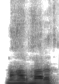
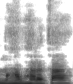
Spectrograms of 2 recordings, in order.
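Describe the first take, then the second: First: The word ends on a consonant sound. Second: The word ends with an added 'a' vowel. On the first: The speaker calls it right. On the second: The speaker calls it wrong.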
